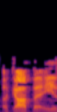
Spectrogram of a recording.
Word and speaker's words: agape: A-G-A-P-E. And that's a long E at the end. Agape.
